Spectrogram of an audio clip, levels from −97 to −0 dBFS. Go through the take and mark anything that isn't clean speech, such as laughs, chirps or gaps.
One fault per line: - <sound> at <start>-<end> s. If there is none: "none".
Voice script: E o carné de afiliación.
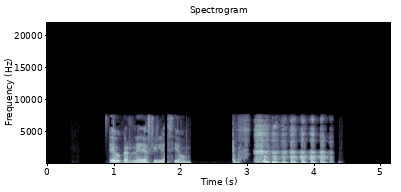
- dropout at 1.8-1.8 s
- laugh at 2.8-4.3 s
